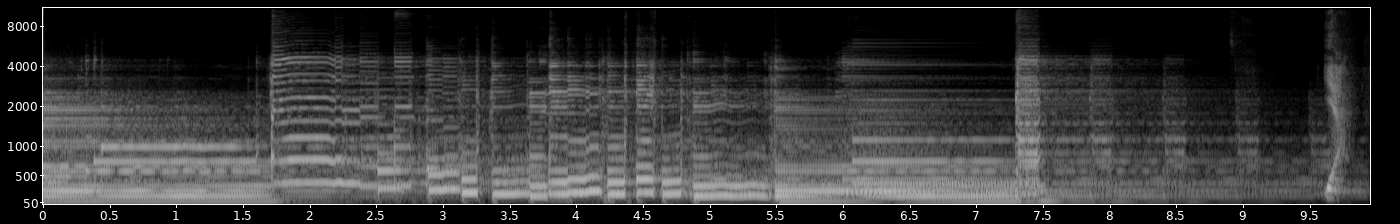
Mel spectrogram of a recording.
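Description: Electric guitar notes and chords through a tape delay pedal wash into warm, wobbly repeating echoes, building an ambient swirl that trails off into a final strum.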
